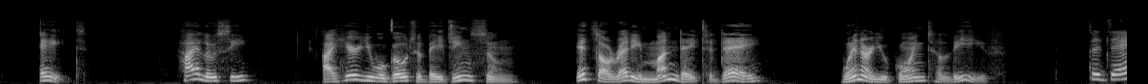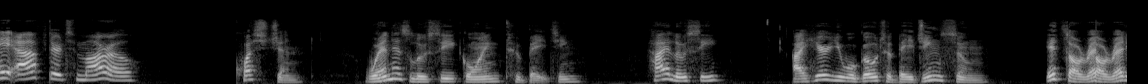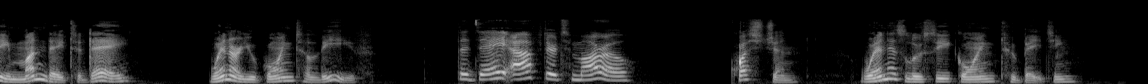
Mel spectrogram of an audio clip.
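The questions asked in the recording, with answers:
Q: When is Lucy going to Beijing?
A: On Wednesday (the day after tomorrow)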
